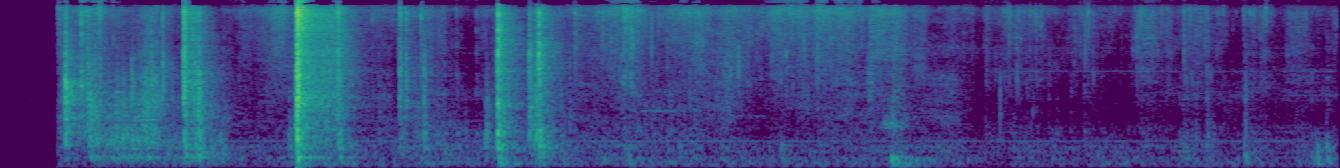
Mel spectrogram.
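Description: Clanks and knocks of a stand mixer's stainless steel bowl and wire whisk being handled as the whisk is taken out of the whipped body butter and the bowl lifted off, the loudest knock a little over two seconds in. Softer small knocks and scrapes follow near the end, with a faint steady hum under them.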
